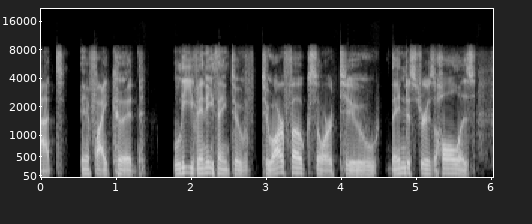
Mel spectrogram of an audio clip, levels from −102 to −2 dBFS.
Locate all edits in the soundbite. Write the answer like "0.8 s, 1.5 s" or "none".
4.6 s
